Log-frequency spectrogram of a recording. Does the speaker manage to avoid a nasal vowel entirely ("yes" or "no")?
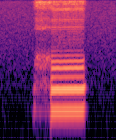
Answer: yes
